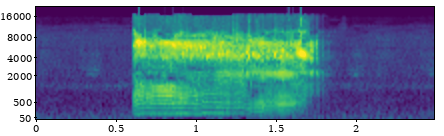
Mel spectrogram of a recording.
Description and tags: loud stinker
fart poot gas flatulence flatulation explosion noise weird space
weird, flatulation, gas, poot, noise, flatulence, fart, explosion, space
